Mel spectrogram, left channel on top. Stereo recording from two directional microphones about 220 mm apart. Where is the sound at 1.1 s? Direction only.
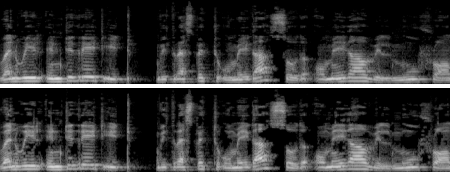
40° right (ahead or behind).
